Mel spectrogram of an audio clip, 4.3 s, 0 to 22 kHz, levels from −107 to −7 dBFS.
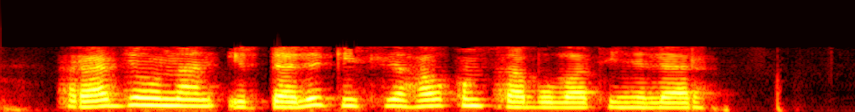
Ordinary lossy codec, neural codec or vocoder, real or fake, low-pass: AAC, 16 kbps; codec, 16 kHz, 8 kbps, FreqCodec, smaller model; fake; 7.2 kHz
